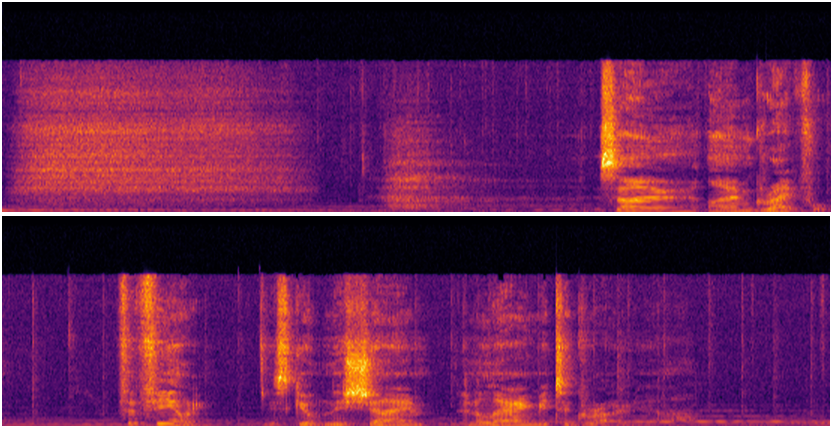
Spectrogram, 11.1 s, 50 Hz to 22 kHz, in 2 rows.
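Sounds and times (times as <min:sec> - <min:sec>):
long audible breath: 0:00.0 - 0:04.0
quiet background music: 0:00.0 - 0:11.0.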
